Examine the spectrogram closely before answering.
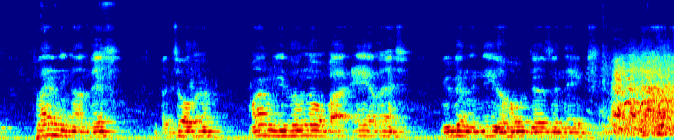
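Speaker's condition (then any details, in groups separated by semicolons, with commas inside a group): ALS; some speech trouble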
